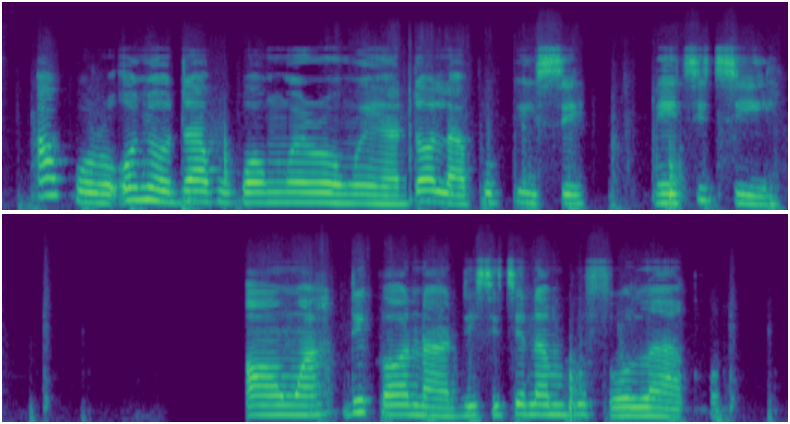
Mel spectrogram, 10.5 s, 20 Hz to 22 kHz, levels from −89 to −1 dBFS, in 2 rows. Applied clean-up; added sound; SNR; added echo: neural mask model RNNoise.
